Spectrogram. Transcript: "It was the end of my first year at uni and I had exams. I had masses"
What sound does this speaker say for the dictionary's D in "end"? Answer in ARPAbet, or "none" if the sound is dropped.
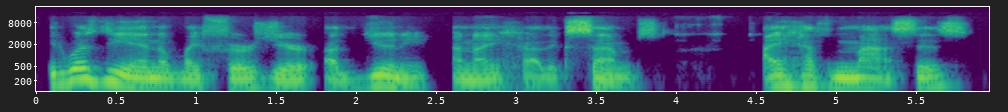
D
